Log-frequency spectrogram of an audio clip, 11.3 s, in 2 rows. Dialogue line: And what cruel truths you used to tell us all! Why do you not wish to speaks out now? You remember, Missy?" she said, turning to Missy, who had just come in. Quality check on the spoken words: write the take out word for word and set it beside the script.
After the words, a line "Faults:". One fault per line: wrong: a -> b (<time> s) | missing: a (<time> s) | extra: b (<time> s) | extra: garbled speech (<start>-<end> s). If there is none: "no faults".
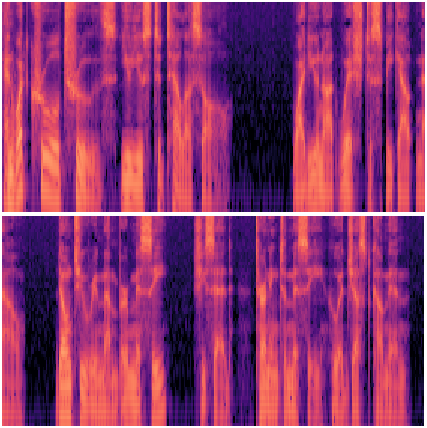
And what cruel truths you used to tell us all! Why do you not wish to speak out now? Don't you remember, Missy?" she said, turning to Missy, who had just come in.
Faults:
wrong: speaks -> speak (4.9 s)
extra: Don't (6.4 s)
